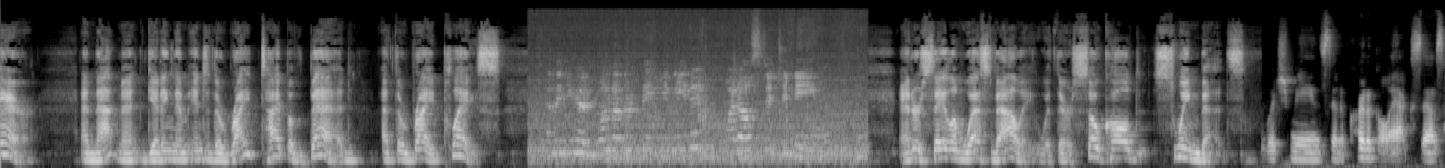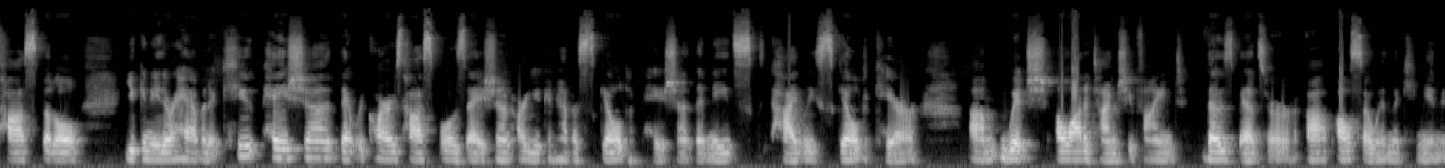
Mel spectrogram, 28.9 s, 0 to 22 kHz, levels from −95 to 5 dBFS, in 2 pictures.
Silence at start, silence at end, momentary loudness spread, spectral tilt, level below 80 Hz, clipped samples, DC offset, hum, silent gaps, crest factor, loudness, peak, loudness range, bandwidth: 0 s; 0 s; 12 LU; -3.5 dB/octave; -66 dBFS; under 0.1%; under 0.1%; none; none; 16 dB; -22 LUFS; -6 dBFS; 5 LU; 17 kHz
